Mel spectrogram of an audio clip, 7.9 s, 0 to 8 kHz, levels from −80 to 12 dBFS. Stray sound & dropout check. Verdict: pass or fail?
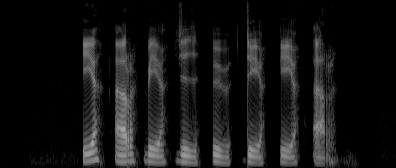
pass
